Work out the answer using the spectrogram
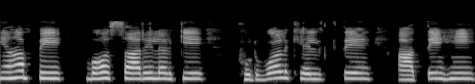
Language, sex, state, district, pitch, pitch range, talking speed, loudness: Hindi, female, Bihar, Saran, 265 Hz, 255-280 Hz, 125 wpm, -18 LUFS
